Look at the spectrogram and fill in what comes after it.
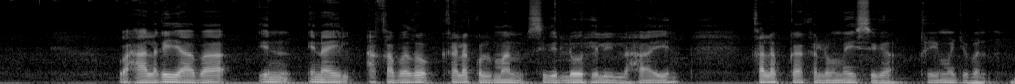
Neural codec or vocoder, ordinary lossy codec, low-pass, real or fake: none; none; none; real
